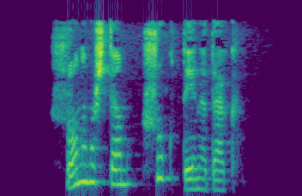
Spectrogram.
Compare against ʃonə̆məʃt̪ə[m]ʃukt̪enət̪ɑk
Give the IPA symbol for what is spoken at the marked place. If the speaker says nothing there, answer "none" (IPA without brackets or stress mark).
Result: m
